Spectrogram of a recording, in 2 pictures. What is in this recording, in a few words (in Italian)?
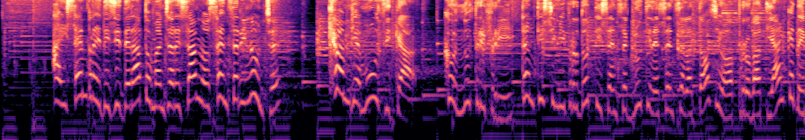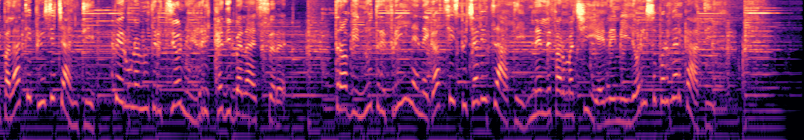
SPOT RADIO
